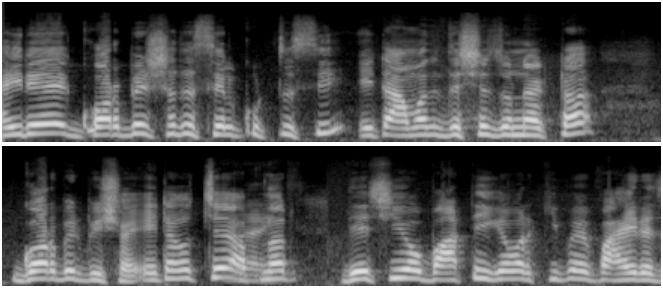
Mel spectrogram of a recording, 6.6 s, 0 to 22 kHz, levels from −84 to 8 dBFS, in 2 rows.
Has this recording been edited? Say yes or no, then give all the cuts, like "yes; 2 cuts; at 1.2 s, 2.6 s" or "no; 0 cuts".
yes; 1 cut; at 4.9 s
